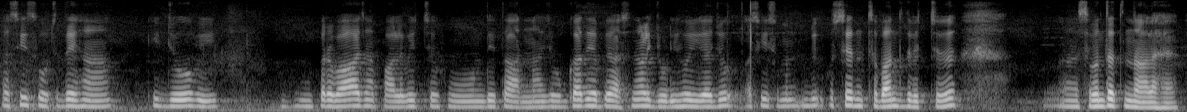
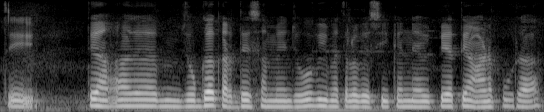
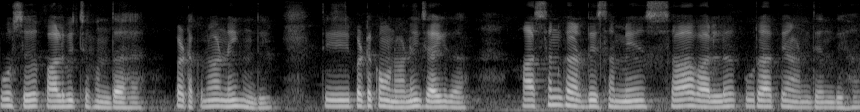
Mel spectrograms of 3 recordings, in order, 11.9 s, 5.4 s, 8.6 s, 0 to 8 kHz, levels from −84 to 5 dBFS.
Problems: constant background noise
